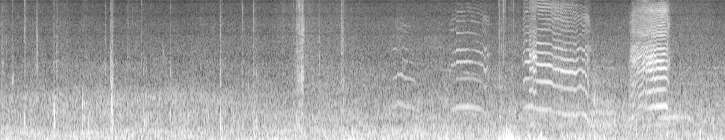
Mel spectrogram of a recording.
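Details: Young community cats near a milk-tea coloured cat, with several high, wavering kitten meows clustered in the second half, rising and falling, over constant outdoor rumble and scattered clicks.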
